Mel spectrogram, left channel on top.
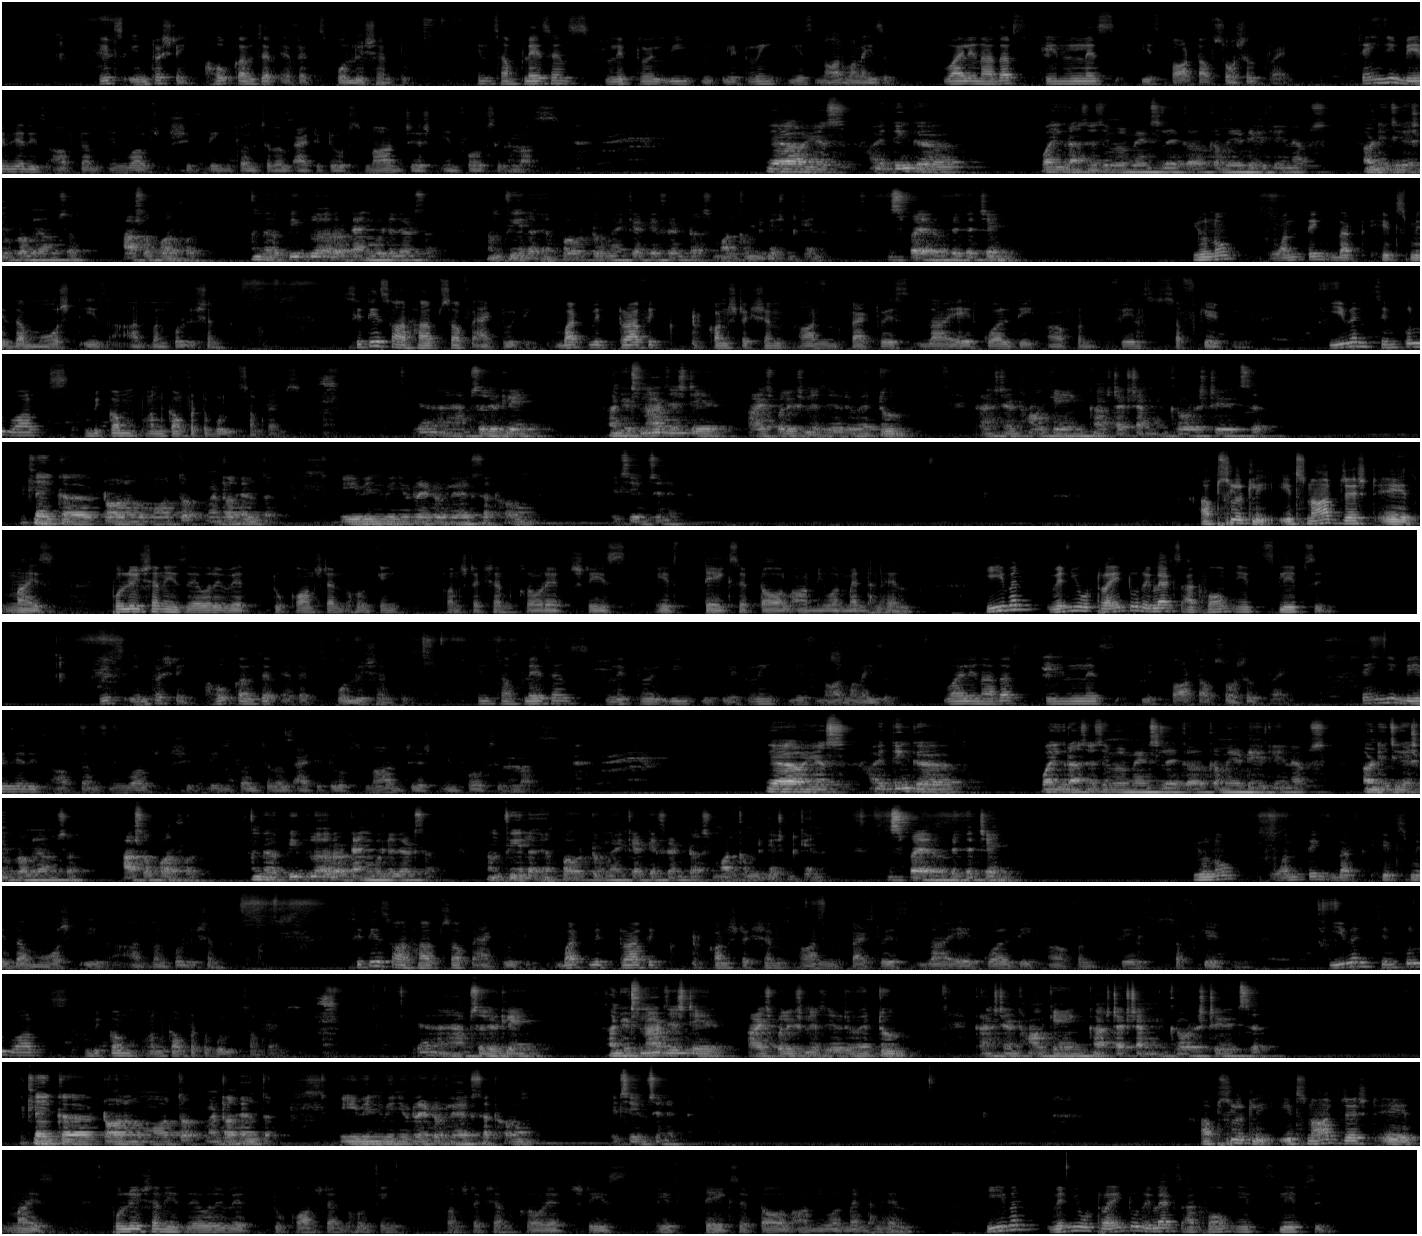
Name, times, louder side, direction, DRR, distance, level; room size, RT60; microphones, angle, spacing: voice 1, 1.0-3.1 3.3-4.1 4.8-8.9 9.4-11.1 11.4-12.8 13.6-19.7 40.3-40.7 41.0-44.7 46.0-49.1 49.4-55.0 55.8-59.7 82.9-87.5 87.8-89.1 89.5-91.3 91.6-91.8 92.1-94.1 94.6-98.4, left 2 dB, 50° left, 0.5 m, -40 dB
voice 2, 19.9-20.7 21.8-24.0 24.6-27.4 27.8-29.2 29.6-30.4 30.8-32.7 33.2-36.6 37.2-38.5 41.0-41.2 44.9-45.6 55.7-55.8 59.9-60.1 60.8-62.2 62.7-65.9 66.2-69.5 71.1-76.4 77.0-77.7 81.5-81.6, right 3 dB, 55° right, 0.7 m, -36 dB
2.9 x 2.5 x 2.4 m
head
